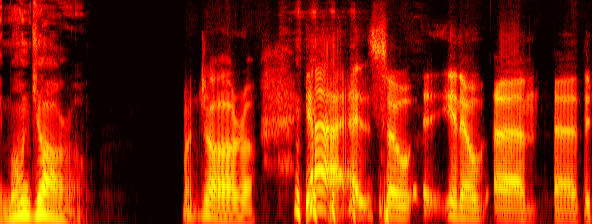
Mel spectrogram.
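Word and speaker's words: Mounjaro: member of the class that we pronounce in a very italian way monjaro yeah so you know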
